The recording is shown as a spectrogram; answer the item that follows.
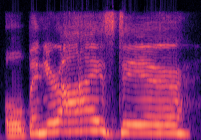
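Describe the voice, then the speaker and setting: Actor as a cheerful teasing husband, lighter male pitch, slow pace, vintage radio comedy. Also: expressive. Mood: breezy. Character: breezy, teasing husband rushing off to work. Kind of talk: 1940s radio comedy acting.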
